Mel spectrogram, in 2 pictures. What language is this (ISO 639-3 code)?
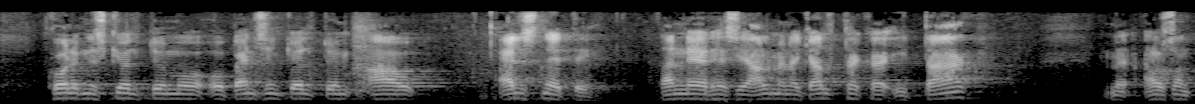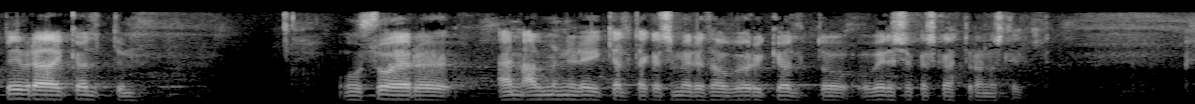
isl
